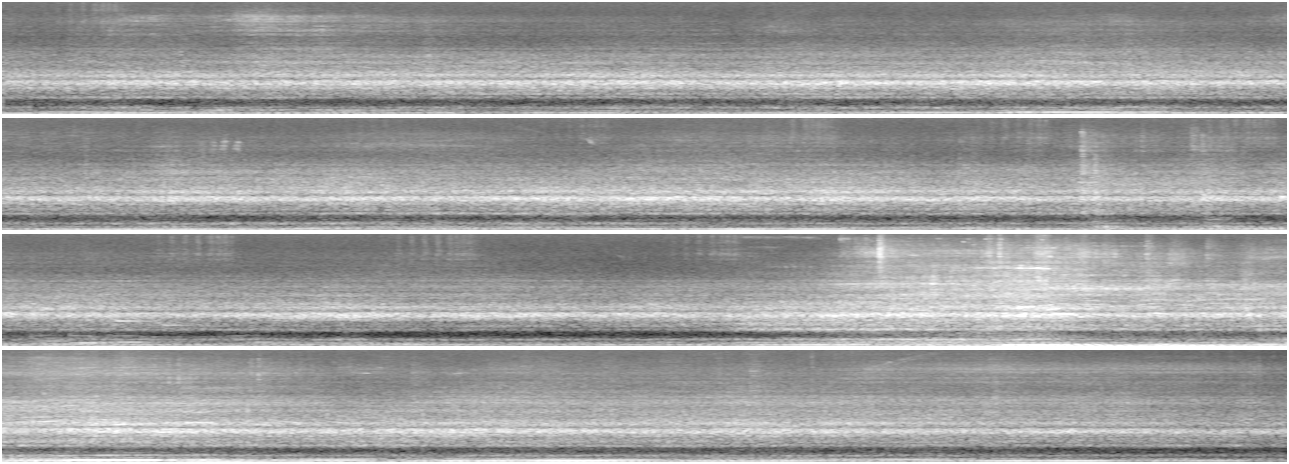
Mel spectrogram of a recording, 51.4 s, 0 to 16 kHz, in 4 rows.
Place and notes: Varžupio g., Akademija, Lithuania - Drainage pipe by the roadside
Composite stereo field and dual contact microphone recording of a drainage pipe by the side of a road. Ambience, wind and traffic sounds, combined with resonant drone of the drain pipe. Recorded with ZOOM H5.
